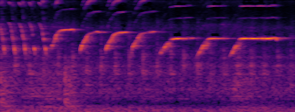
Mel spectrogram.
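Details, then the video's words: Timbrado canary song used in training: quick notes leading into slower, arching whistled phrases repeated about twice per second with a thin high tone above. "Timbrado canary's most powerful song for training - CANARY TRAINING SONG"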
